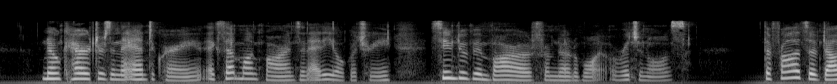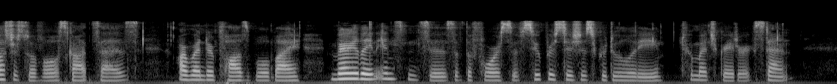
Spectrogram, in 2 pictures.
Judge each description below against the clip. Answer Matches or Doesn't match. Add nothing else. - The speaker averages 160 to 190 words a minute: Doesn't match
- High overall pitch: Matches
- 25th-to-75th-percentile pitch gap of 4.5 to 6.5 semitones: Doesn't match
